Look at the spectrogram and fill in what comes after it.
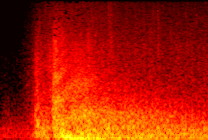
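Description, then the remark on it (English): A deep rumble of thunder rolls in suddenly and swells loud, followed by a steady, heavy downpour of rain hissing continuously. No one speaks. “And then it rained. And not just a little bit.”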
